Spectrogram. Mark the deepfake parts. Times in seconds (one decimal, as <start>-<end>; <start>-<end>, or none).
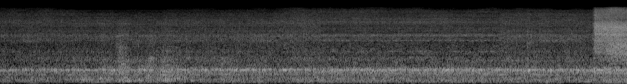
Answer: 0.0-3.2; 5.0-6.3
